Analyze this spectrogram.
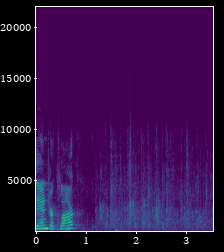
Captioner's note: applause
